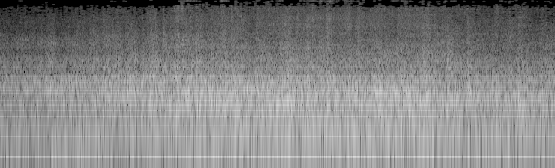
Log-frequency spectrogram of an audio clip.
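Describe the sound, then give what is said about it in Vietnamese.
A train rolls into a city with a steady, heavy rumble and a running clickety-clack of wheels on rails. The sound holds at an even level throughout, with no talking. “Tàu đang vào thành phố.”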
